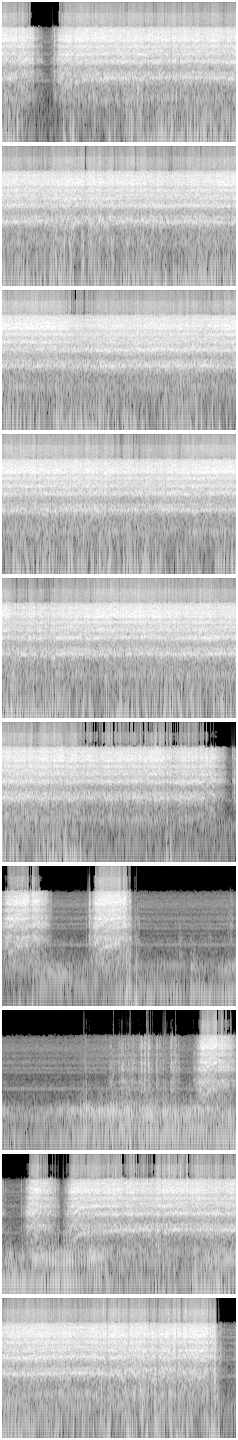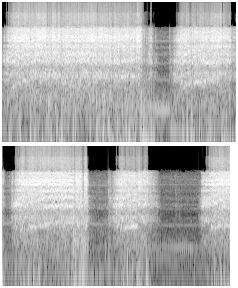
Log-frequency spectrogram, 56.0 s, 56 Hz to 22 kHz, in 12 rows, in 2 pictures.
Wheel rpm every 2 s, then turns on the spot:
120, 230, 230, 220, 220, 210, 210, 220, 230, 220, 220, 230, 230, 190, 50, 50, 0, 10, 40, 120, 230, 220, 210, 130, 190, 100, 130, 50.
50-52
